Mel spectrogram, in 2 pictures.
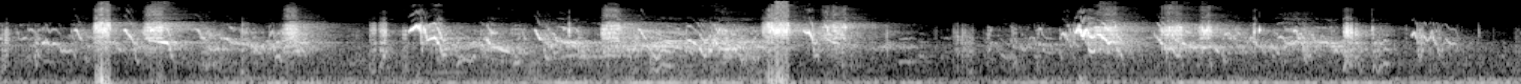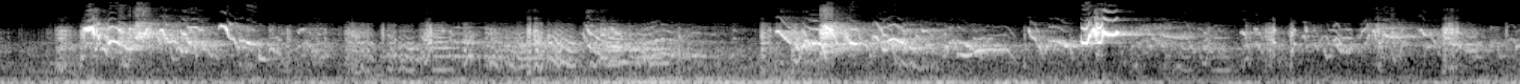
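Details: Pet budgerigars singing on a perch, kept alongside lovebirds: dense, scratchy warbling chatter in bursts about a second long, with brief pauses and sharp clicks between phrases.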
